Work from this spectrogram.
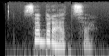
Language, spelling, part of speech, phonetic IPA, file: Russian, собраться, verb, [sɐˈbrat͡sːə], Ru-собраться.ogg
- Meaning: 1. to gather, to assemble mutually reflexive 2. to be about, to make up one's mind, to be going, to intend, to be on the point 3. to prepare, to be ready to start, to set out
